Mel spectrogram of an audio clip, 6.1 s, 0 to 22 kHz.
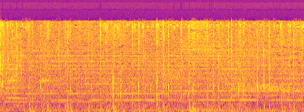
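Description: Roach, Geralt's horse in The Witcher 3, trots at a steady pace, with a continuous clip-clop of hooves close by over a low, sustained ambient bed of game music.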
